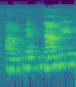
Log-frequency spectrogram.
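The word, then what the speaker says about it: Nadi: it's felt na VI but it's pronounced with an N and they do a lot of that with their because kedah who is actually coming down ooh na kadavu Nandi is actually way on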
